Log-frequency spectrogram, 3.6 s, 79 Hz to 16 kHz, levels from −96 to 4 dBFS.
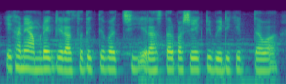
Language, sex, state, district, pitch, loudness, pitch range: Bengali, female, West Bengal, Cooch Behar, 205 Hz, -18 LUFS, 200-215 Hz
